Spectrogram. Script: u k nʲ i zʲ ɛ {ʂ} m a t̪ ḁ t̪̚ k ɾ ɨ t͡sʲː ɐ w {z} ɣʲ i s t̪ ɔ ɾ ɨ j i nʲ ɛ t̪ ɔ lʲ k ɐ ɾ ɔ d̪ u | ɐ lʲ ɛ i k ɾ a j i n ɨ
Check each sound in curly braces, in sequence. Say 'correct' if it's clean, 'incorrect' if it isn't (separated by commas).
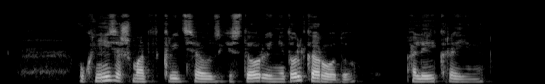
correct, correct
